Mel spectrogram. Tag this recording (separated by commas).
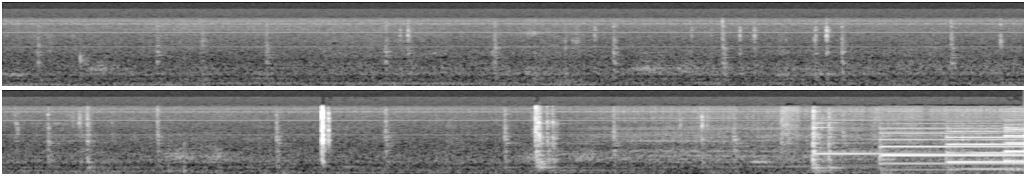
Tubular bells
